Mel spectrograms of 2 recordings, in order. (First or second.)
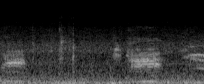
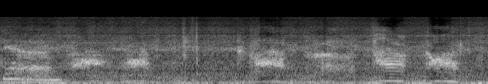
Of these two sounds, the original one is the first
